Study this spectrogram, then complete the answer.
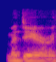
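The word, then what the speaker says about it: Madar: Yam Madere, I think, is how we've decided to pronounce his name, a.k.a.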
